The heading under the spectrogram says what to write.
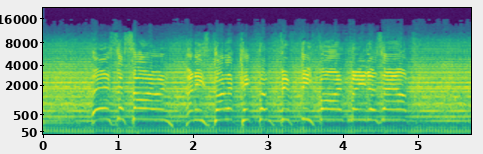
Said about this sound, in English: And from that point then, it's full of drama. Siren sounds!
